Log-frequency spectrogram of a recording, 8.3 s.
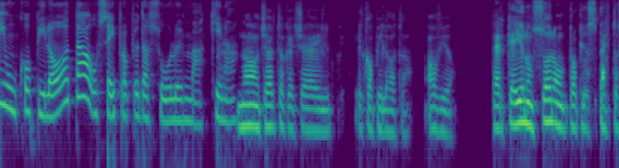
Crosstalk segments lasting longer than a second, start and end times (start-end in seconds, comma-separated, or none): none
